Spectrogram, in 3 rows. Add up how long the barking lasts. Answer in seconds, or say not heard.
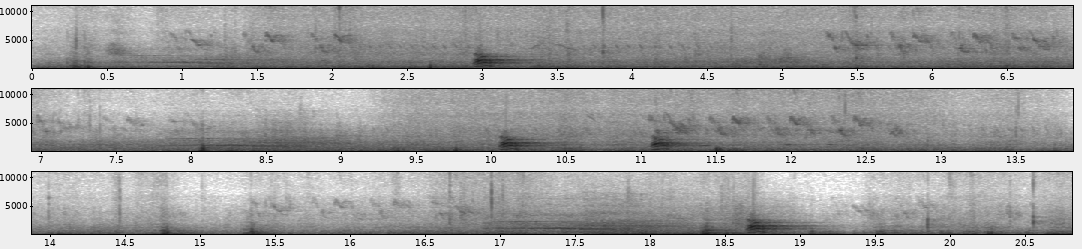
5 s.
